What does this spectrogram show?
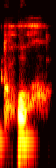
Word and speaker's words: Koch: They've signed centre back from Freiburg, who I am led to believe you pronounce this Robin Koch.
